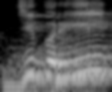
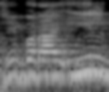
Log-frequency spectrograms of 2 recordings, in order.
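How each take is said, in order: First: The name is said with a long 'ee' vowel. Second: The name is said with an 'aa-i' vowel sequence. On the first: "जिब्रील भी तलफ़ुज़ है" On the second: "जिब्राइल भी तलफ़ुज़ है"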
